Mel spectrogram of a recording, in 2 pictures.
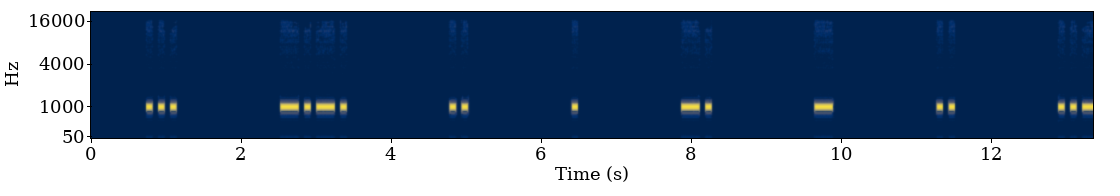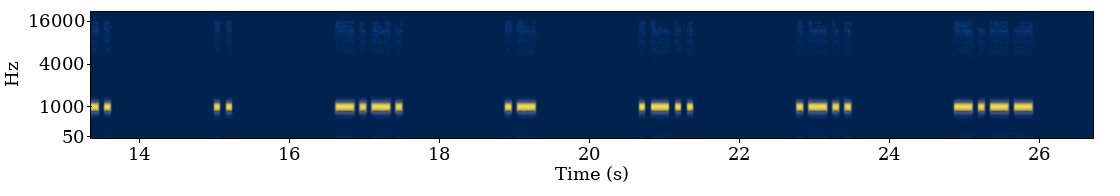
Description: Morse code, heard as a keyed tone, about 15 wpm, spaced as for 5 wpm, 1000 Hz. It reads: SCIENTIFICALLY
